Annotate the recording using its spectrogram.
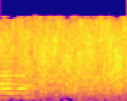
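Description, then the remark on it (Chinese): A crowd of students claps loudly and steadily, applauding themselves, a dense wash of many hands applauding at once with no voices standing out. “给自己热烈掌声鼓励一下。”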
